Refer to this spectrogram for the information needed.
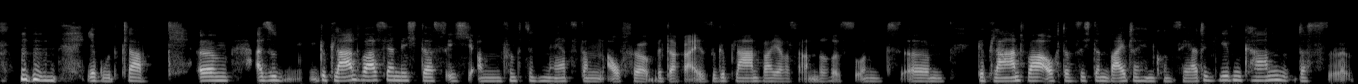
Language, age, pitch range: German, 20-39, 155-200 Hz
